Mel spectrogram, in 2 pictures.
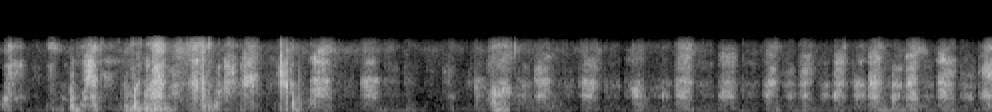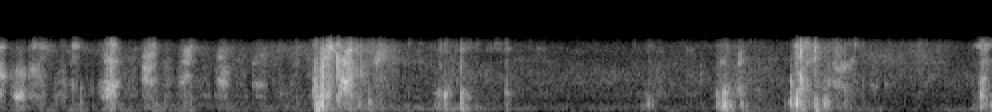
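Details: Henry, a five-year-old Boxer, chasing a football: fast breathy puffs and snuffles in dense bursts, a louder burst near ten seconds, then sparser huffs with quiet gaps.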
